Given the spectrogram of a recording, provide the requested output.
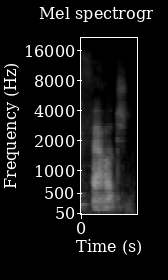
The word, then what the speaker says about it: Foucht: learn more yes fat calm so super simple and I think the spelling of my name is there so it cooks ouch rhymes with couch with the tea at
